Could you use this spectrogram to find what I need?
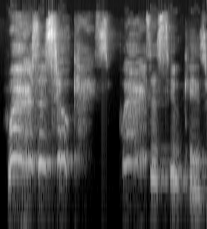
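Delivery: very high, strained, airy squeal; frantic demand. Retold or imitated. Rue demands the suitcase from Mom, frantic and high. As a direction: imitate a panicked, repeated demand.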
